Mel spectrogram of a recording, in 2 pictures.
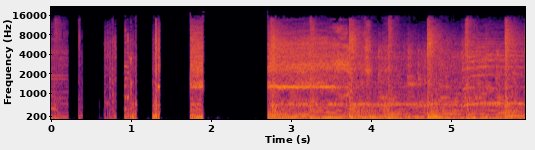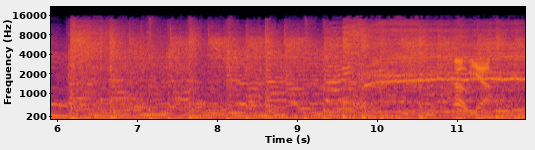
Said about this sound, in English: But about 2 minutes and 40 seconds in, he hits 3 screams in a row, and I think that might be it. Let's hear him.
